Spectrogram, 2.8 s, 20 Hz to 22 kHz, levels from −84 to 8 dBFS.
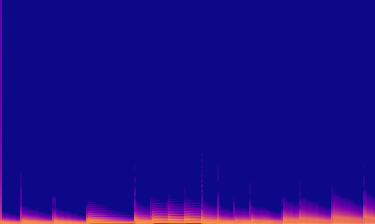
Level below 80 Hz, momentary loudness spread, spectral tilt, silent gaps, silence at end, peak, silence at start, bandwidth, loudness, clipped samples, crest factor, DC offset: -30 dBFS; 3 LU; -15 dB/octave; none; 0 s; -6 dBFS; 0 s; 2 kHz; -19 LUFS; under 0.1%; 12 dB; under 0.1%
